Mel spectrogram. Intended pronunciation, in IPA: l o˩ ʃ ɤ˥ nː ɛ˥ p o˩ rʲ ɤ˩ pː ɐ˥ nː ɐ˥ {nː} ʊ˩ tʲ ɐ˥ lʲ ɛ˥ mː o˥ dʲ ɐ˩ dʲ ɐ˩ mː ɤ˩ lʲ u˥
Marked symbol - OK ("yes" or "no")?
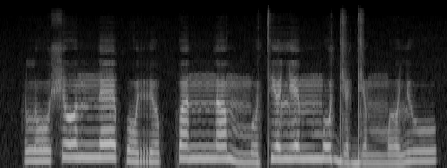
no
